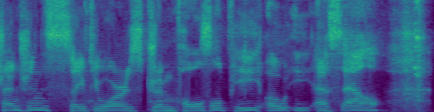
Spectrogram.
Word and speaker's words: Poesl: Safety Wars, Jim Poesl, Poesl. Not the other way, please. Easy to remember, all right? Poesl, but how do you say it? My favorite word is proposal.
